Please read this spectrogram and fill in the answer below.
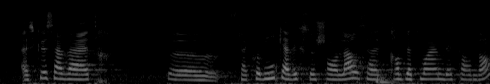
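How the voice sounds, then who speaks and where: Speaking very fast, a woman is heard with audible room echo and noticeable background noise. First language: French. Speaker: audience member asking a question. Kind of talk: audience question. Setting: conference room with audience.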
